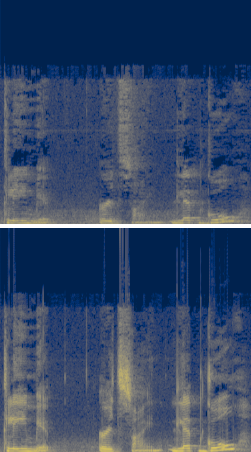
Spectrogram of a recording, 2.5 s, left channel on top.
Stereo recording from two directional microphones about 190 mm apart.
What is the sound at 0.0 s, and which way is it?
A woman's voice, 40° right (ahead or behind).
